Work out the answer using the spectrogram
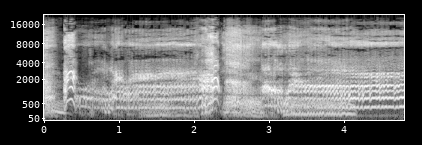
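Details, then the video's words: Pet dogs fighting, which they are said to do all the time; a dense tangle of snarling growls and yelping cries, with sharp rising yips, continuous and loud throughout. "DOGS FIGHTING!!!!!!!"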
